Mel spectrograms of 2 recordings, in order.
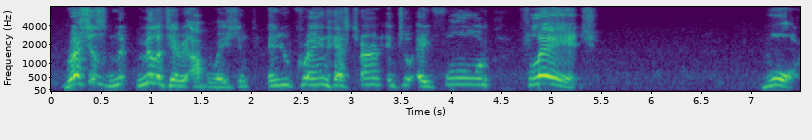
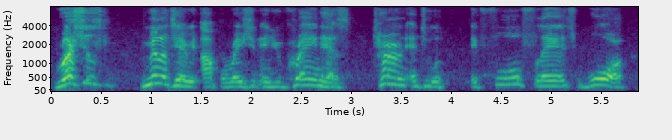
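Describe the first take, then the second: First: Louder, with a held pause before war; pause, then land hard on war; emphatic reread. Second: Reads the quote slowly, leaning on full-fledged war; slow stressed reading. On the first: Host rereading the headline to drive it home, emphatic. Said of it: "why did I put emphasis on that". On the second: Host reading the Kremlin quote to viewers, deliberate and slow. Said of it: "why did I emphasize that". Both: Shown as a demonstration.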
